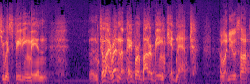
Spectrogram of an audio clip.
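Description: A man speaks with concern nearby.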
